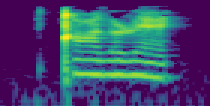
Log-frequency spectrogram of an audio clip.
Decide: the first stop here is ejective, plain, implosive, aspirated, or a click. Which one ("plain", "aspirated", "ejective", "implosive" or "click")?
click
